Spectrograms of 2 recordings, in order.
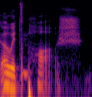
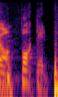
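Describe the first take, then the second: First: Wrong way, soft. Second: Higher and louder British exclamation; hammed-up British slang; right way, punchy. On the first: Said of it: "they don't say it like that". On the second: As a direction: toss it off like a keen Londoner. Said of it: "They'll be like". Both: Shown as a demonstration.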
